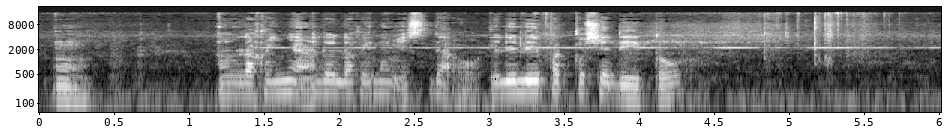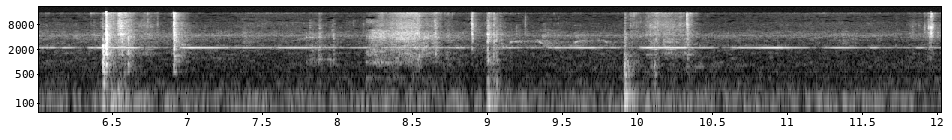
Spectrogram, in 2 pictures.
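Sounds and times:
faint high whine: 0:00.0 - 0:12.0.

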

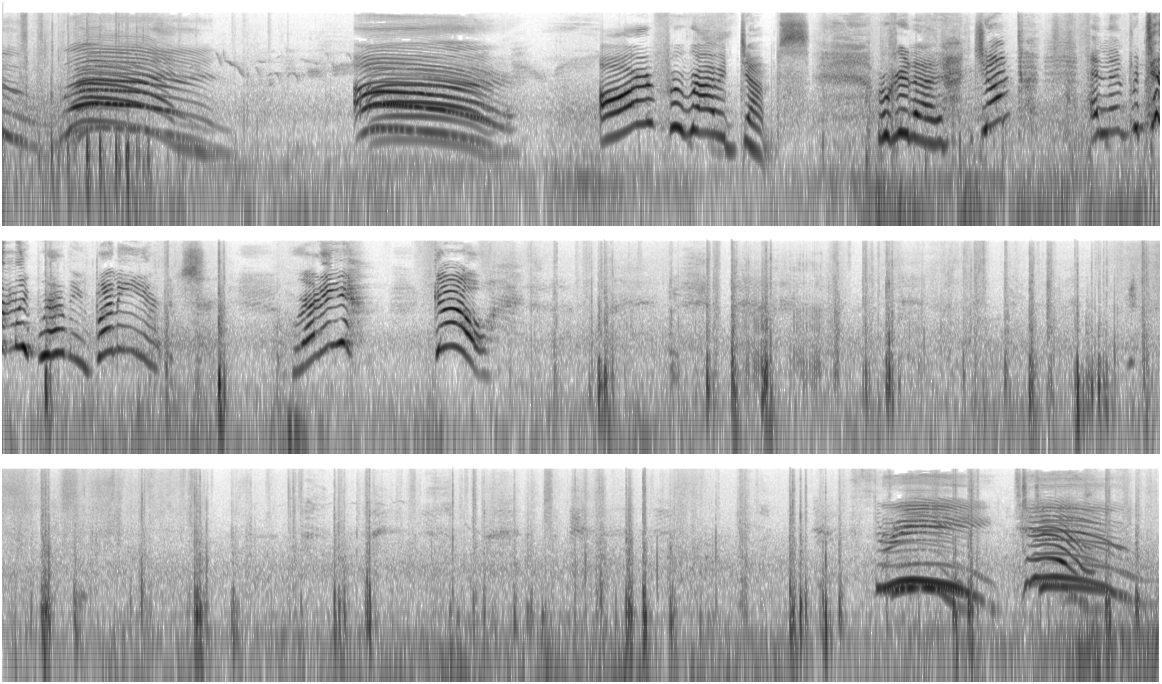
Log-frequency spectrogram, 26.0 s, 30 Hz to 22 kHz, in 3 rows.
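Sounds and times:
soft thuds on gymnastics mats: 0:00.1 - 0:01.4, 0:13.0 - 0:26.0.

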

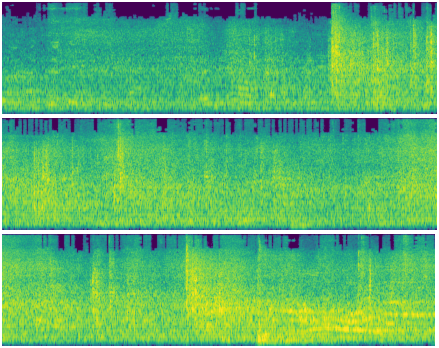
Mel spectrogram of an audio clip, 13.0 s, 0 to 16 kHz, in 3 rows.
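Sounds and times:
skates scraping ice: 0:00.5 - 0:13.0
hockey stick and puck clicks: 0:02.5 - 0:08.7, 0:09.5 - 0:13.0
loud clatter: 0:03.3 - 0:11.8.

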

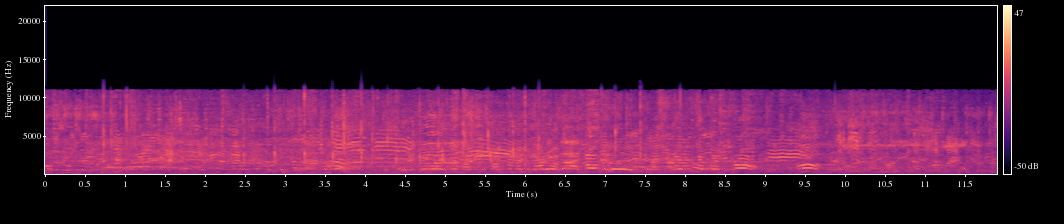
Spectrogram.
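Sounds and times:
voices calling out: 0:00.0 - 0:11.9.

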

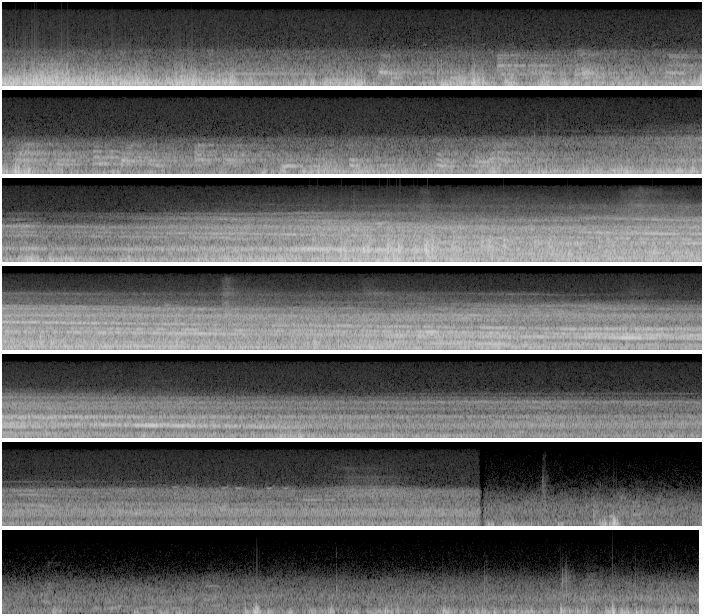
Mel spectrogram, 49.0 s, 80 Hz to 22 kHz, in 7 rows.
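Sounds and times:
electric train arriving: 0:00.6 - 0:07.1, 0:10.9 - 0:39.8.

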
